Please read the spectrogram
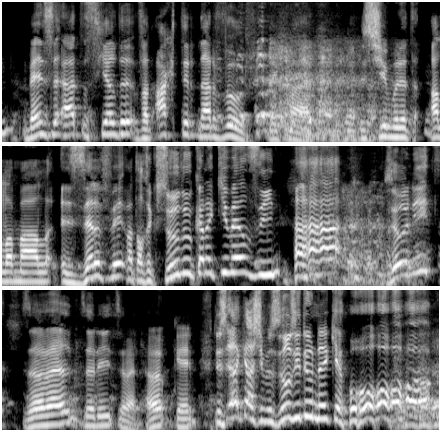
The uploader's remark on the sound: Live 20 December 2023, café The Joker, Antwerpen.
